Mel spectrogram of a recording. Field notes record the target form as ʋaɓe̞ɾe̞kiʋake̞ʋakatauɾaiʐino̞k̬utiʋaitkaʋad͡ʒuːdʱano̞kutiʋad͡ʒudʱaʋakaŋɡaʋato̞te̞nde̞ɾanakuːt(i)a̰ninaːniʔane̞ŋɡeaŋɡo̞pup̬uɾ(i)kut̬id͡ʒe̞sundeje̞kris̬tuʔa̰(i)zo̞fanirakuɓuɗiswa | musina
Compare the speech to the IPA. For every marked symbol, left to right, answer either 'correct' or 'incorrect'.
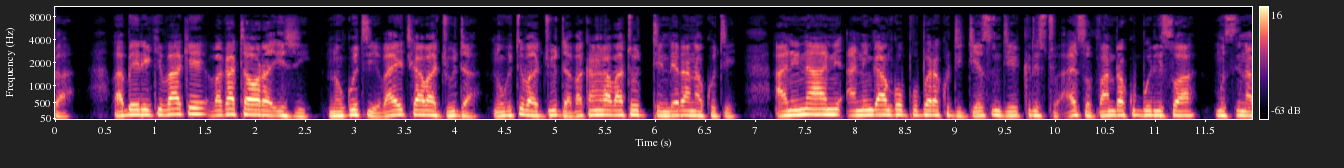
correct, incorrect: a, correct

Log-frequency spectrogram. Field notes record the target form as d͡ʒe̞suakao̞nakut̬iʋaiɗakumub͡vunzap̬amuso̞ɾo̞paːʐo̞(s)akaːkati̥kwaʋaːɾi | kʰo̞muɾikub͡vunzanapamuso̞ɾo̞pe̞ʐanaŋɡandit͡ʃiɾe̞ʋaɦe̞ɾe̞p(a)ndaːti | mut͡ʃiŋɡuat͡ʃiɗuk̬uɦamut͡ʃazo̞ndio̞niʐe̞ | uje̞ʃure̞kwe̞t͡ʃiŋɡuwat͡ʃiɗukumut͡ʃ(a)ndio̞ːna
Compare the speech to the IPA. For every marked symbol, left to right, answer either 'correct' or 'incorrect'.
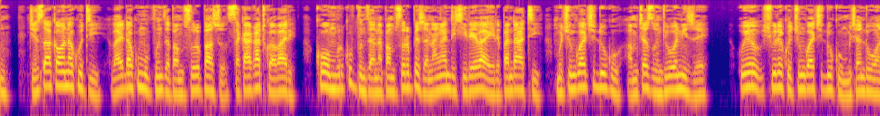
correct, correct, correct

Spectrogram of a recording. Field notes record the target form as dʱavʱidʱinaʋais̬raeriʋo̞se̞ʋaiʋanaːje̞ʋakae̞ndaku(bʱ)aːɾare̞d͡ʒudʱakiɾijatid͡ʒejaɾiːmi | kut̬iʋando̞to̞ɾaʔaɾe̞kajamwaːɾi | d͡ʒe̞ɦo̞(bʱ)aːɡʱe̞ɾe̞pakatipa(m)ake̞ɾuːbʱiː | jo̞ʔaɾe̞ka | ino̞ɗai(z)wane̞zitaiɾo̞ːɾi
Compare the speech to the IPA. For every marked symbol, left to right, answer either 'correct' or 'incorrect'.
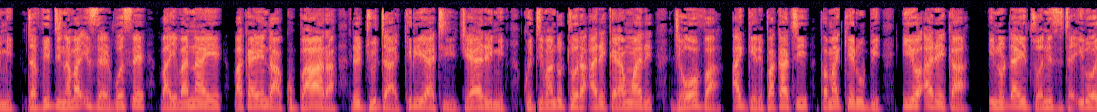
correct, incorrect: vʱ, correct, incorrect: d͡z

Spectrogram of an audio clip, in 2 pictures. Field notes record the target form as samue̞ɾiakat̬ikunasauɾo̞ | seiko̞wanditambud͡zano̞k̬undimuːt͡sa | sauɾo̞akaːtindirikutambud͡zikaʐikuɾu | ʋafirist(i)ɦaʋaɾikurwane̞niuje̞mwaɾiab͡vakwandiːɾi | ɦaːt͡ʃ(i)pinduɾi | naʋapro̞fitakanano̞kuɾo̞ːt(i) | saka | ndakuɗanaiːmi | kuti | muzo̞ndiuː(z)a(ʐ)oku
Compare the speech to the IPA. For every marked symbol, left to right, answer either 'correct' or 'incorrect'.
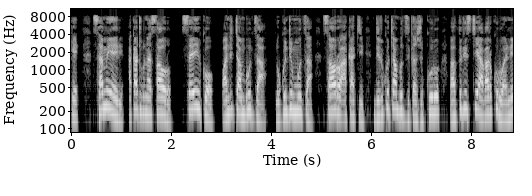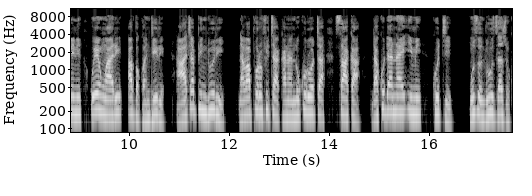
correct, incorrect: a, incorrect: a, incorrect: d͡z, correct

